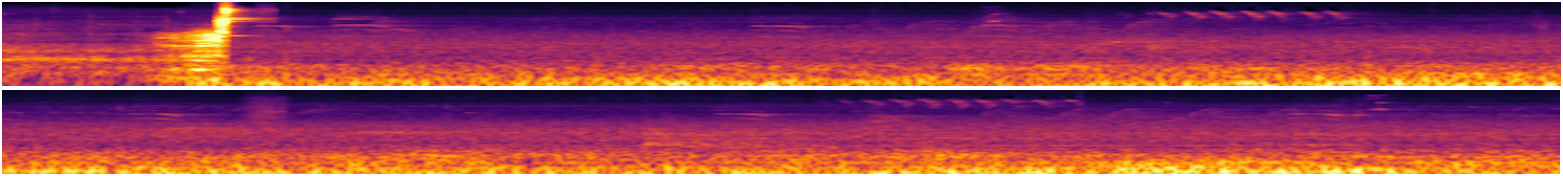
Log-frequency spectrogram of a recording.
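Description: Birds calling among mangroves: short chirps and, twice, a brief high trill, over a steady low background rumble. About a second in, a short loud rising swish.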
